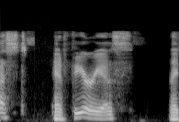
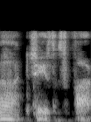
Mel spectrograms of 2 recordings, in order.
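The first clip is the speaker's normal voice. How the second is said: muttered under the breath, slower; 3 semitones lower than usual. Retelling what another man said, muttering under breath. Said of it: "just under his breath".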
